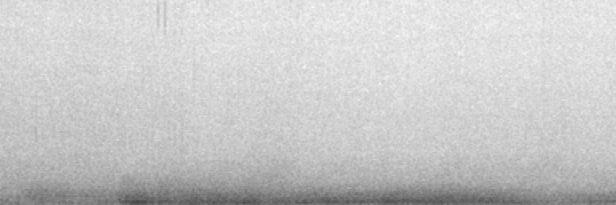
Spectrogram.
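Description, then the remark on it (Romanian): A heavy thunderstorm at sea, growing ever stronger: steady, dense rain with deep, rolling thunder rumbling continuously underneath, swelling loudest near the start and then grumbling on. No voices. “Au încercat din răzputeri să ajungă la țărm, dar furtuna devenea din ce în ce mai puternică.”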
